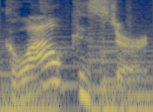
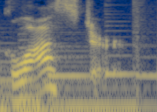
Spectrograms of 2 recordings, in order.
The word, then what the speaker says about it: Gloucester: Like originally, I said Glalcaster instead of Gloucester.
